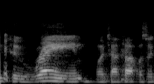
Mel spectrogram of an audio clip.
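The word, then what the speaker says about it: Rayne: um I grew up in a town called rain Louisiana and that's spelled r a y NE and it was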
